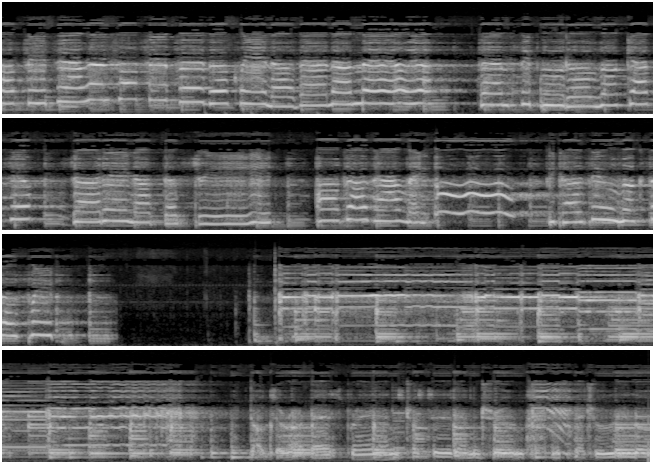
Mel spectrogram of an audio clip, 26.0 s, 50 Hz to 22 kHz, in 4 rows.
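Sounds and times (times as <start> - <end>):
toy guitar playing a tune: 15.5 - 26.0.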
